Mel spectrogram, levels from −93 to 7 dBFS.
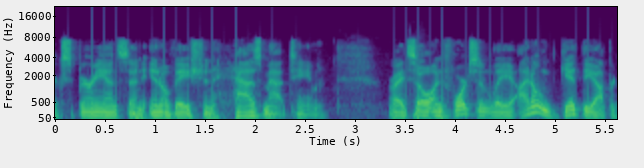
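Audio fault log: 0.12 to 5.57 s, periodic USB or driver dropouts: the speech is broken by a steady train of ticks spaced 0.121 s apart, around fifty in all. At each one roughly 4 ms of audio is skipped rather than filled, so the waveform jumps straight from one point to a later one and the discontinuity is heard as a click. The even spacing points to a background task stalling the USB bus or audio driver at a fixed interval, and the ticks are audible only where speech is present.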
